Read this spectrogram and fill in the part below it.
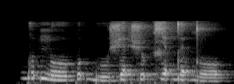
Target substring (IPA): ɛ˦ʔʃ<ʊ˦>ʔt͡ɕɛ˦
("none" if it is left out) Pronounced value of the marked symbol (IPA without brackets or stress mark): ʊ˦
